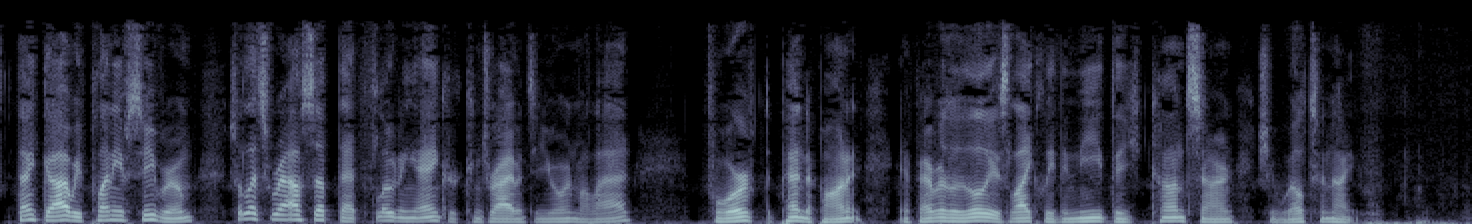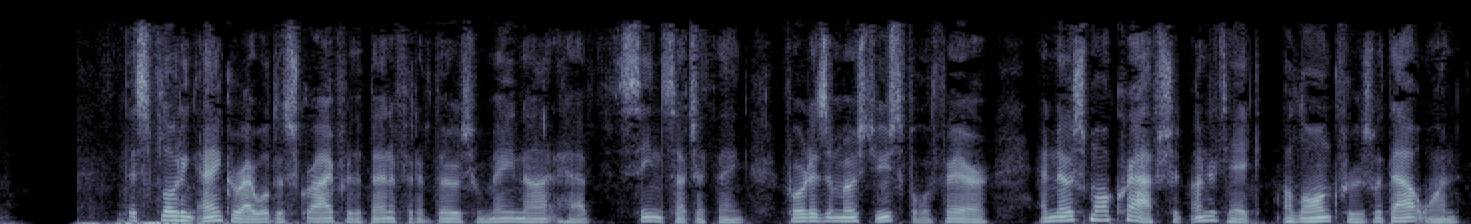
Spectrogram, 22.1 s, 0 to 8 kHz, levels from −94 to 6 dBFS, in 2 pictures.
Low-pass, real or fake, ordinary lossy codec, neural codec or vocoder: 7.2 kHz; real; MP3, 48 kbps; none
